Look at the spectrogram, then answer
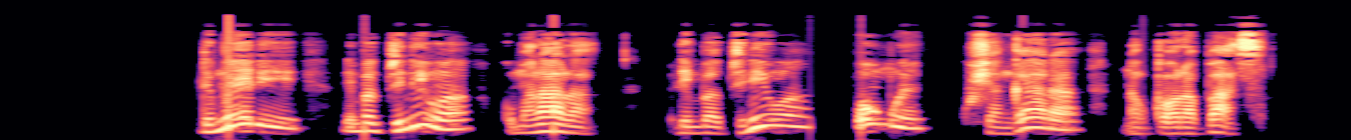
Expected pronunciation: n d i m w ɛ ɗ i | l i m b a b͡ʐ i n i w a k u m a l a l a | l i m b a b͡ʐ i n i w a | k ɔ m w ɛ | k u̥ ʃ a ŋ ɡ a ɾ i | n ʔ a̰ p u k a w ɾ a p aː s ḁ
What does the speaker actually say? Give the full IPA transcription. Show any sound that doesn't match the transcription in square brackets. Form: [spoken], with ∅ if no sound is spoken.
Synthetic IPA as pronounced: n d i m w ɛ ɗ i | l i m b a b͡ʐ i n i w a k u m a l a l a | l i m b a b͡ʐ i n i w a | [p] ɔ m w ɛ | k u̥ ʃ a ŋ ɡ a ɾ [a] | n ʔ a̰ [k] u k a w ɾ a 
